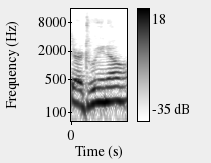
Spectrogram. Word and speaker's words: Arduino: using Python with it am I saying a right Arduino I I don't I don't know I might maybe it's pronounced err do I know or who knows okay let's see start this poll is correct Arduino okay cool I've told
